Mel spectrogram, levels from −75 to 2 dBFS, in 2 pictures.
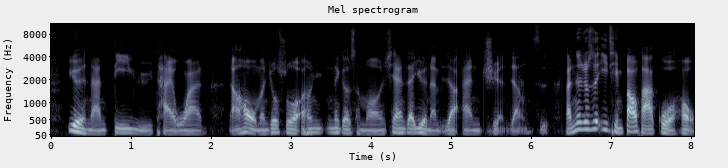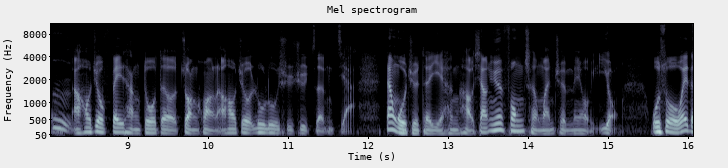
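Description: No technical faults are audible.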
